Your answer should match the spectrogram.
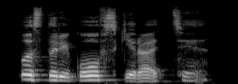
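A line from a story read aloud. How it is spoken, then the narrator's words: Sighing, grandfather. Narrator (Russian): вздохнул дедушка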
